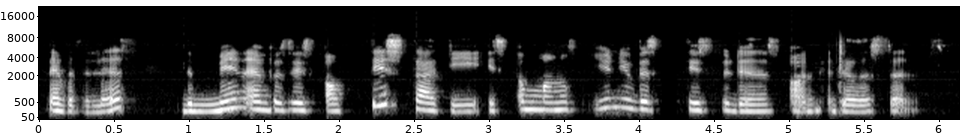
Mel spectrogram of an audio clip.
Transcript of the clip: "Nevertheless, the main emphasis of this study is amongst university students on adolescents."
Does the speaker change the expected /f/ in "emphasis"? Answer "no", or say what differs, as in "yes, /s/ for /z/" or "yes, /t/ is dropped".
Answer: no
